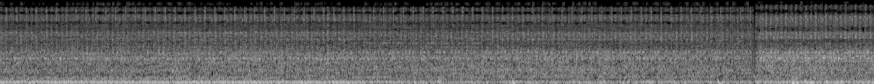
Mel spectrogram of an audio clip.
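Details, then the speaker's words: 2014 Range Rover Evoque after cooling fan control module replacement, idling with AC on, hood open: steady even idle with constant fan rush, no catches or rattles; cooling fan working normally. "That blade spinning, it's good to go."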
